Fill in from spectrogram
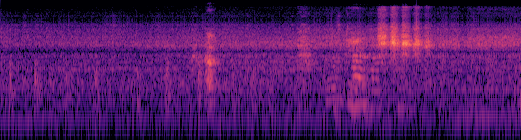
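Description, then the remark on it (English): A quick burst of five or six sharp knocks in a row inside a house, rattling out over a steady low electrical hum, with a few isolated taps and a faint murmuring voice around them. “It's now doing the rat-tat-tat-tat-tat-tat.”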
